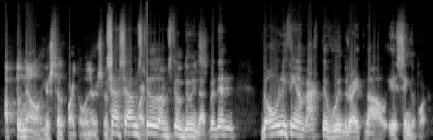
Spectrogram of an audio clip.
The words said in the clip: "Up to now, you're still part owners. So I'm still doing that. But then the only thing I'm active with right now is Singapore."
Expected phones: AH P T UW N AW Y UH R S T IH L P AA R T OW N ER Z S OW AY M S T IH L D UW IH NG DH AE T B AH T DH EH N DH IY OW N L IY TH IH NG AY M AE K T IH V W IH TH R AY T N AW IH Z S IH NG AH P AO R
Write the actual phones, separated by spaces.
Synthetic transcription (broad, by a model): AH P T UW N AW Y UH R S T IH L P AA R T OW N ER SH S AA AY M S T IH L D UW IH NG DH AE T B AH T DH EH N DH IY OW N L IY TH IH NG AY M AE K T IH V W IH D R AY T N AW IH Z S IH NG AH P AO R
